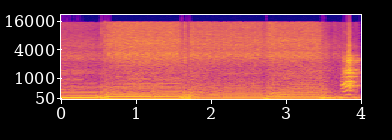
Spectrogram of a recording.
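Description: Car-audio subwoofers playing music at high volume: a deep bass line of held low notes that change every second or so.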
